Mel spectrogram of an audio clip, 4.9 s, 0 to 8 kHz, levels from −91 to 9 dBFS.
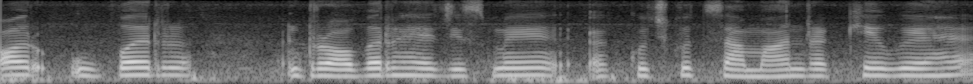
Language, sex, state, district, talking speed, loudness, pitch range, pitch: Hindi, female, Bihar, Saran, 135 wpm, -17 LUFS, 200-220 Hz, 210 Hz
